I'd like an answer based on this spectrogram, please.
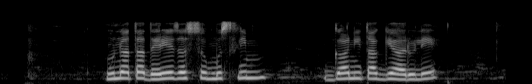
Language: Nepali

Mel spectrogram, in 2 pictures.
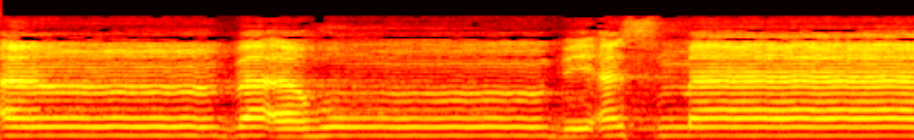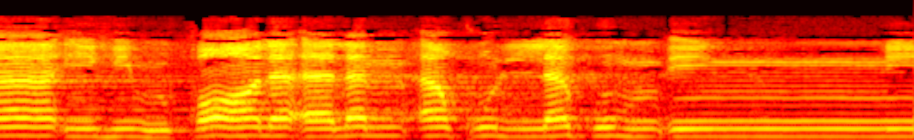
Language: Arabic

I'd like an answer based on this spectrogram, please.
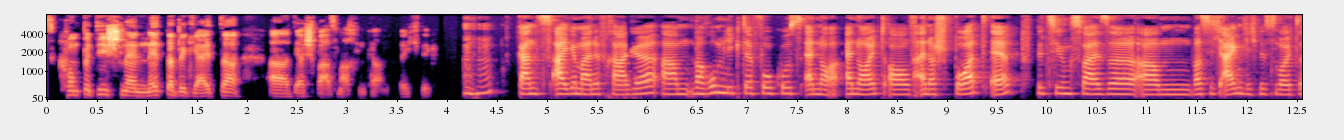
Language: German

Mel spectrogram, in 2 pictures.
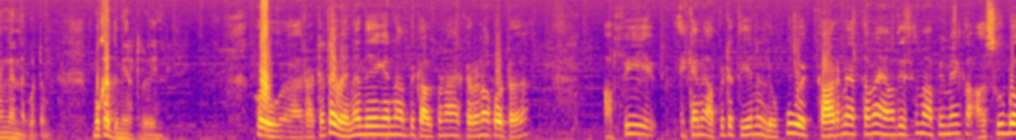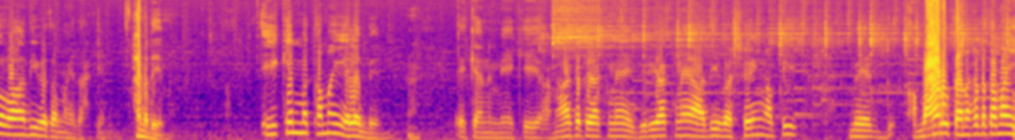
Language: Indonesian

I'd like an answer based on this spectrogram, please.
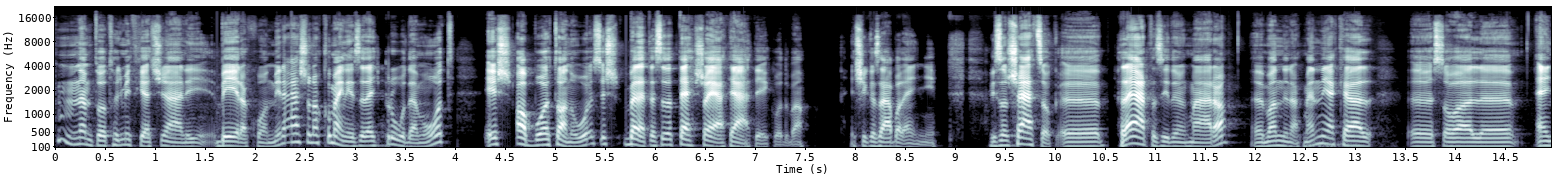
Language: Hungarian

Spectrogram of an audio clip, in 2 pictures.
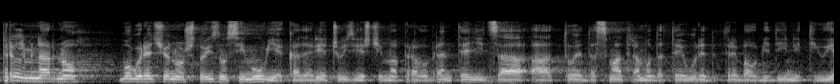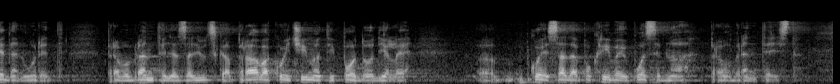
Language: Croatian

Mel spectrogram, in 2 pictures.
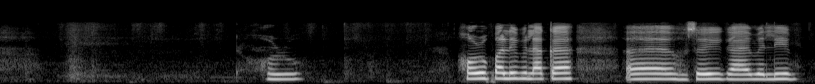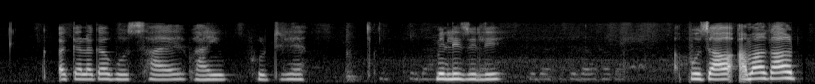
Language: Assamese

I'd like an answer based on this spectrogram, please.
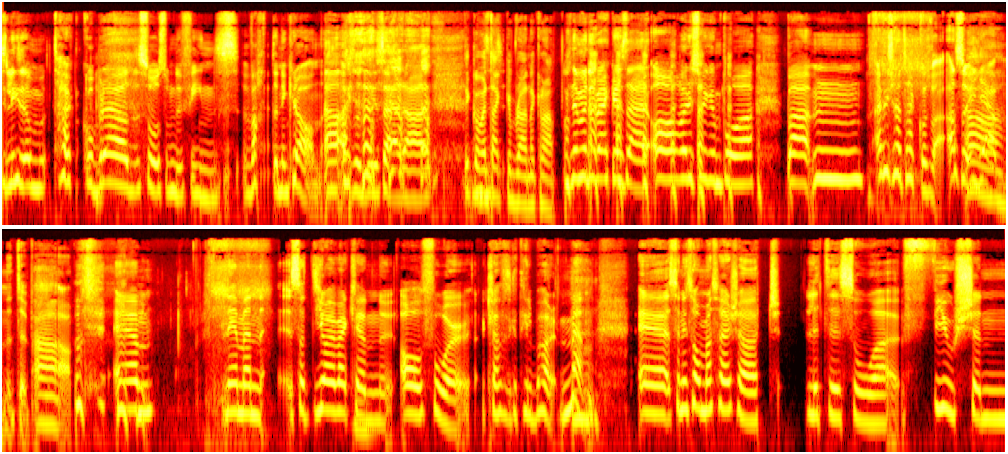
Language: Swedish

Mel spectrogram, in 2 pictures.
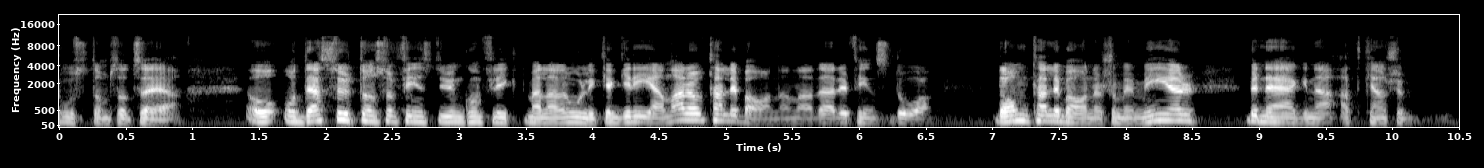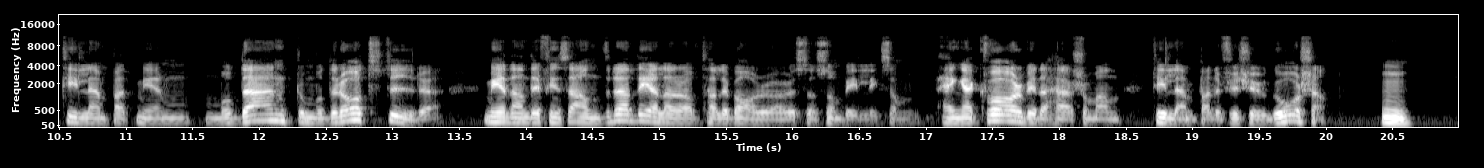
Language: Swedish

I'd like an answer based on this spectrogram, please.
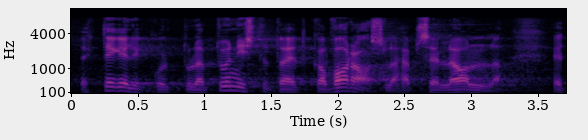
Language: Estonian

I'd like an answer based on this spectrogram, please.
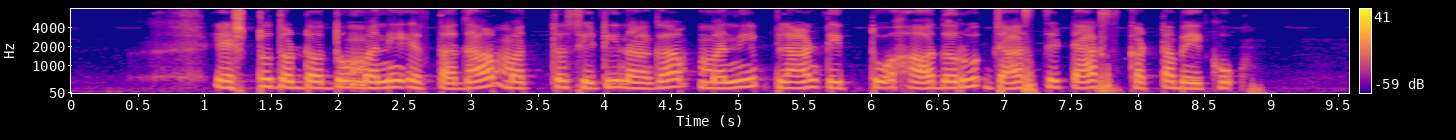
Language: Kannada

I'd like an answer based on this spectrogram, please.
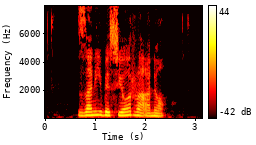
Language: Persian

